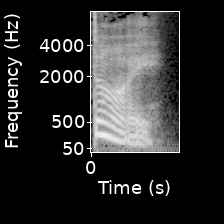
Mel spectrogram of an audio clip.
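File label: "die out", British English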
